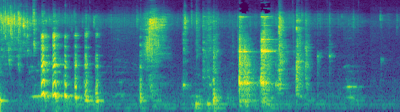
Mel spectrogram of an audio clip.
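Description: Water poured into a stainless-steel cooking pot and a metal spoon clinking and knocking against the pot, with a cluster of ringing clinks a little past halfway.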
